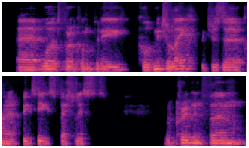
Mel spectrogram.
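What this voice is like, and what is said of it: Non-Australian accent. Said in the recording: “As you can probably tell from my voice, I'm not from Australia originally”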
